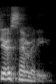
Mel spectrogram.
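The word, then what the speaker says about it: Yosemite: because I want to say it correctly it's yosee so it's yose National Park let's keep that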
